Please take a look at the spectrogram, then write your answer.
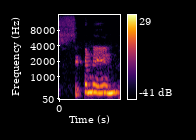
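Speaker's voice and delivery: gushing. Real, not acted. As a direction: rave about it like it's stunning. Raving about the Joker cover.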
